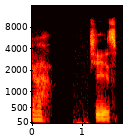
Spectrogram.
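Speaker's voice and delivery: very soft, defeated aside; retold embarrassment. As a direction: say it under your breath, embarrassed. Retelling his embarrassed walk out.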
